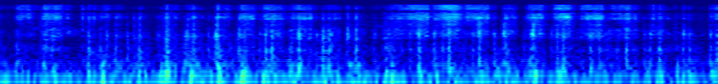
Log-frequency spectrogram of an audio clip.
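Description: Long nails tap and scratch the side panel and top edge of an orange Nike cardboard shoe box held upright and hollow. It makes a quiet, rapid, irregular stream of soft, dull hollow knocks, mostly low in pitch, mixed with faint papery scratching.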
